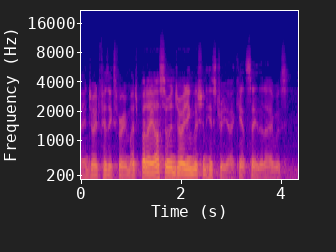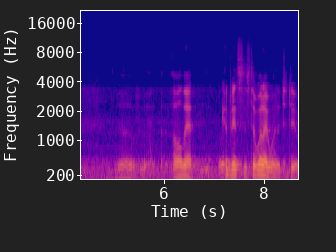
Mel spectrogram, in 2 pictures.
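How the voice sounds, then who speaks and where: A man with a Midwestern accent speaks with a fairly low pitch. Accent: American Midwestern. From US Midwest, Chicago. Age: 60s. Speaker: archaeologist and museum administrator. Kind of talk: oral history interview. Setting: office. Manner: halting, many fillers.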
